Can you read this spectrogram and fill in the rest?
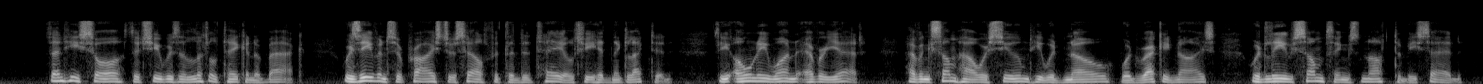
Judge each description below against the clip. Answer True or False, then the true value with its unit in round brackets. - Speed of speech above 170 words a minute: False (160 wpm)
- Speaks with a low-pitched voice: True (120 Hz)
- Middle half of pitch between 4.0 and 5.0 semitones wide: False (3.6 semitones)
